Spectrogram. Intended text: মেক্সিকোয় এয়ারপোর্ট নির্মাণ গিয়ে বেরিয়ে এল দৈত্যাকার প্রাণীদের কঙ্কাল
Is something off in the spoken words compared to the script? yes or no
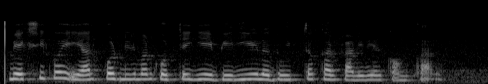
yes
